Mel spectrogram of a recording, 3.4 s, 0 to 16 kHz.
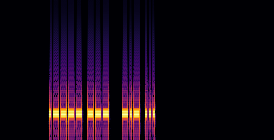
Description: Morse code, heard as a keyed tone, about 50 wpm, 700 Hz. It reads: 1O KS
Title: Winter Field Day Exchanges 50wpm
